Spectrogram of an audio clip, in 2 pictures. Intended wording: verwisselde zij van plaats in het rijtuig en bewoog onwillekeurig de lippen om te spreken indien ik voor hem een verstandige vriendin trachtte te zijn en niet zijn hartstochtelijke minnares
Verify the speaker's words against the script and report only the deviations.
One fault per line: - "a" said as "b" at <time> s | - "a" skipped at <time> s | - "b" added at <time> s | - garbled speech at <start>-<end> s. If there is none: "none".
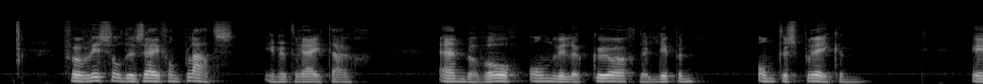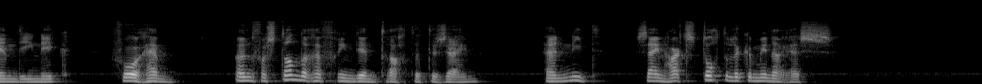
none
